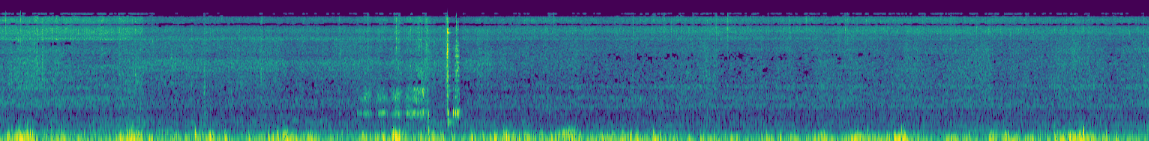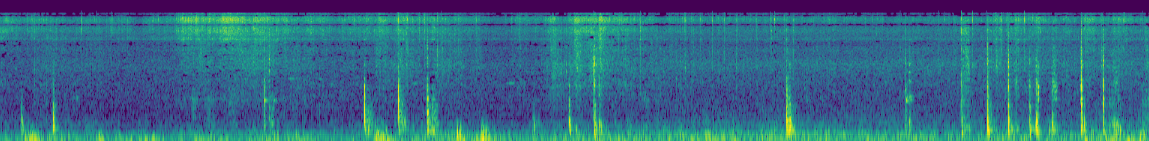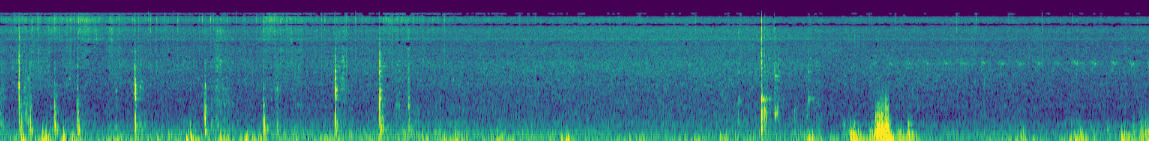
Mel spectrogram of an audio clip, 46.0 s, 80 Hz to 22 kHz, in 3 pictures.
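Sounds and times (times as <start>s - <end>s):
spatula scraping a steel wok: 4.6s - 6.2s, 17.6s - 24.2s, 27.4s - 36.6s.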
